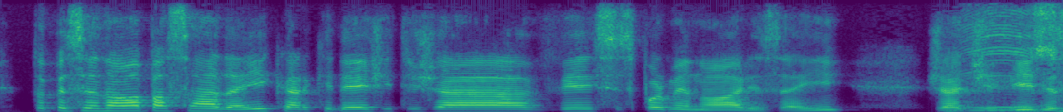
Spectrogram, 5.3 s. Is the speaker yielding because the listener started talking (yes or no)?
yes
